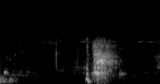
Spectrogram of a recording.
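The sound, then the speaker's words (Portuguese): A dog lets out one loud bark that lasts about a third of a second, with only faint, quiet sounds before and after it. “Cachorro latino aqui, ó.”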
